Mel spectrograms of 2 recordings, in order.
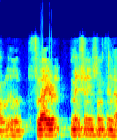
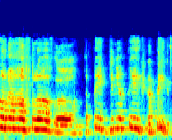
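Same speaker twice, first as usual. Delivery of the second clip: mock drunk scream, much higher, slower; 13 semitones higher than usual. Retelling how a wasted guy burst backstage, imitating a drunk screaming. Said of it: "entered the backstage screaming like".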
